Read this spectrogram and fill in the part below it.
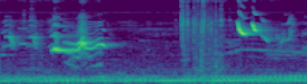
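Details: Oriental magpie-robin song used as a lure to provoke fighting: a brief burst of warbled whistled notes, a rustle like wing flapping, then two sharp high chirps over steady low hum.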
